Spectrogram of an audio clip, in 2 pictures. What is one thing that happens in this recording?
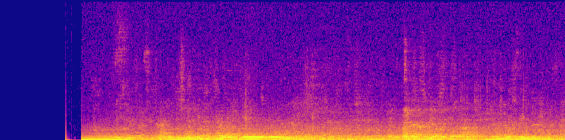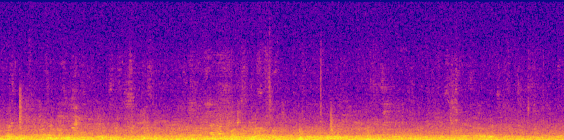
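A string orchestra plays a slow piece in a resonant hall.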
